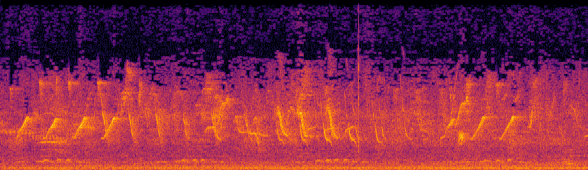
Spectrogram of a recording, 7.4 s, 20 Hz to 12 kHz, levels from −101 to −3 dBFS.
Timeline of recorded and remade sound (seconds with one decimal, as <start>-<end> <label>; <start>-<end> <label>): 0.0-7.4 recorded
